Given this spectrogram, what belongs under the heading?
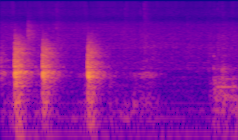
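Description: A knife chops carrots and onion into large chunks for a chicken broth: three crisp, close cuts in quick succession, then a pause and a softer fourth knock against the board.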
